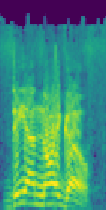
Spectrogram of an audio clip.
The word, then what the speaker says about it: dianoigo: The word opening is the Greek word dianoigo. I'll write it up here. D-I-A-N-O-I-G, long O.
